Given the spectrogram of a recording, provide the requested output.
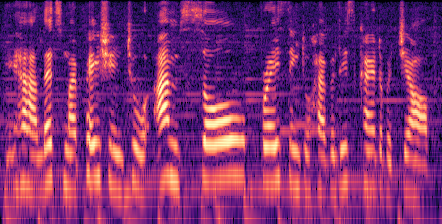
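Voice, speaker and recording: A woman with a Taiwanese accent, whose first language is Taiwanese, answering interview questions as a Medicare agent in earnest, halting English. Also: a little high, over music.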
